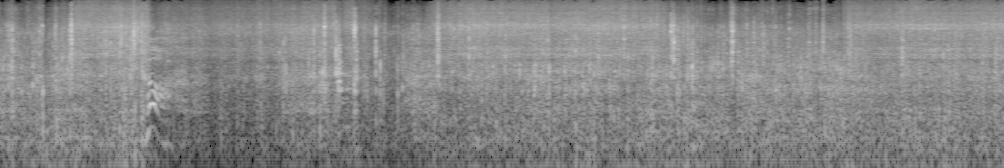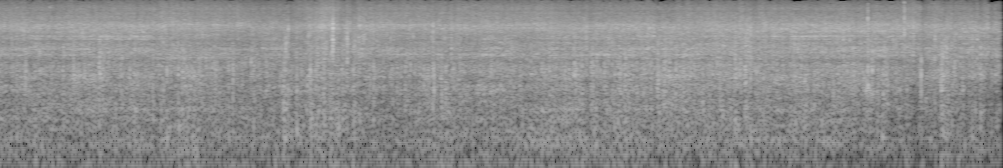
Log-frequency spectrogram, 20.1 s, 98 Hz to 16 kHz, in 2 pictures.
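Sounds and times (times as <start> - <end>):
bike tyres rolling over dirt: 0.0 - 20.0.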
